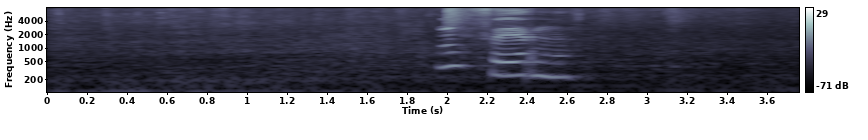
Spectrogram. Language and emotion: Russian, neutral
